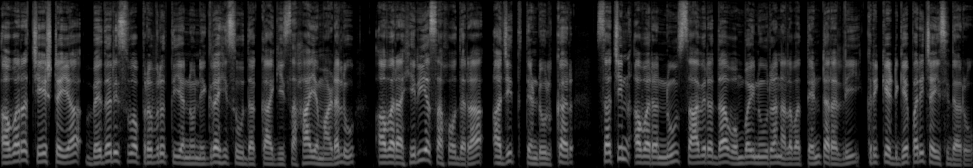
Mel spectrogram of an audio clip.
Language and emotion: Kannada, neutral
